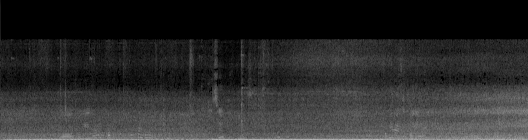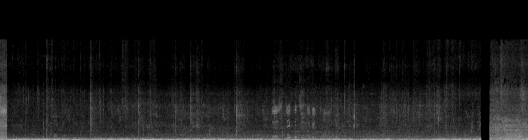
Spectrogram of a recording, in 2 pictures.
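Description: Street traffic at a busy city intersection: a steady low rumble of car engines, with voices of passers-by. The higher sounds drop away abruptly about halfway through, leaving mostly the low rumble.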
